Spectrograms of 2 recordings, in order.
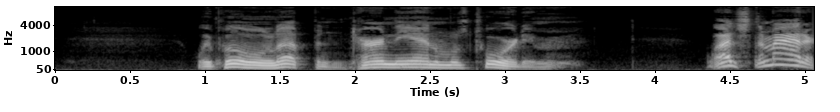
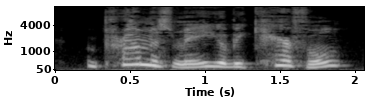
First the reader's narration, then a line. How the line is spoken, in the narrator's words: she pleaded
